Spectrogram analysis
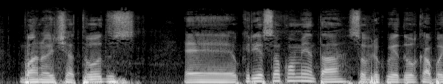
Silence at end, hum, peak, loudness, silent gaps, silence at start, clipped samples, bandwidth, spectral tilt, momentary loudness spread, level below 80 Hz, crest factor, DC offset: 0 s; none; -2 dBFS; -14 LUFS; none; 0.2 s; under 0.1%; 14 kHz; -6 dB/octave; 5 LU; -24 dBFS; 12 dB; under 0.1%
